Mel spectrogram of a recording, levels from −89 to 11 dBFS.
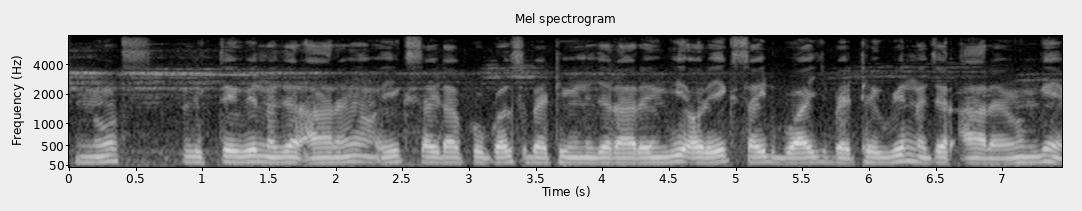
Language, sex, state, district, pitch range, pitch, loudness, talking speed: Hindi, male, Chhattisgarh, Bilaspur, 115-125 Hz, 120 Hz, -15 LUFS, 225 wpm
